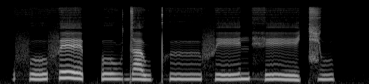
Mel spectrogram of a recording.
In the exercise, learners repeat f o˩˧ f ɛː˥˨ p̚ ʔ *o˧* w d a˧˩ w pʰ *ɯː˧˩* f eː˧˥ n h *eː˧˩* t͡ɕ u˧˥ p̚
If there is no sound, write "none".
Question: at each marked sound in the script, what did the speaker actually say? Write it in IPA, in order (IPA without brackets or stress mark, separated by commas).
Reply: o˧, ɯː˧, eː˥˨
